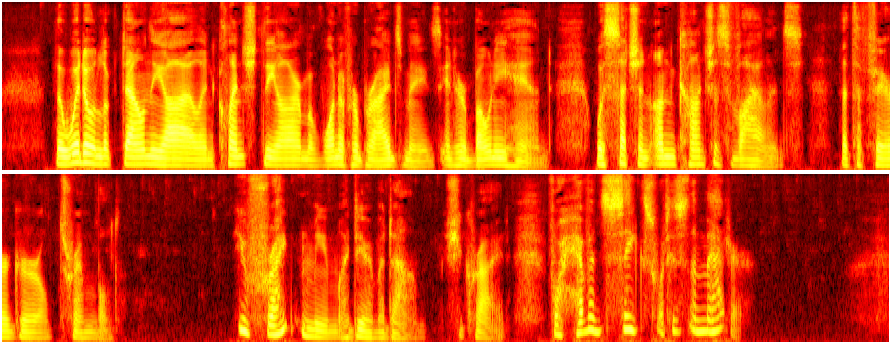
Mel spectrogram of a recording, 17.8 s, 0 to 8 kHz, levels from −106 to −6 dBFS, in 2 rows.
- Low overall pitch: Yes, low, 110 Hz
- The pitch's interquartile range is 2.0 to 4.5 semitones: Yes, average, 4.0 semitones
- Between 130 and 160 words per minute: Yes, average, 145 wpm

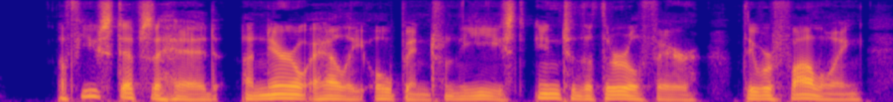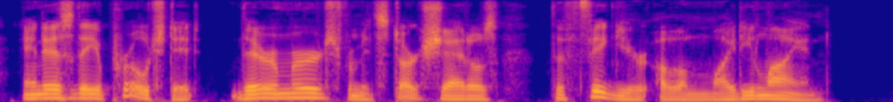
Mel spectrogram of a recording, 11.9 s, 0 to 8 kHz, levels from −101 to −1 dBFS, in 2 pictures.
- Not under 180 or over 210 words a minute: No, average, 170 wpm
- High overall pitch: No, very low, 95 Hz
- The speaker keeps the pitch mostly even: No, average, 4.9 semitones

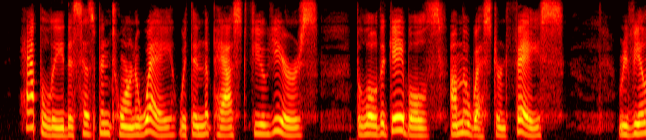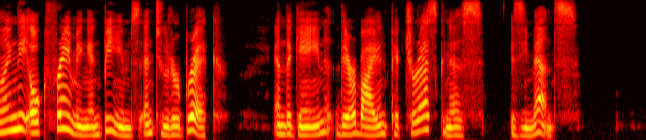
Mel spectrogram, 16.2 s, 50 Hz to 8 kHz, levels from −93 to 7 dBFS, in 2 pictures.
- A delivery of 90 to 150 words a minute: Yes, slow, 135 wpm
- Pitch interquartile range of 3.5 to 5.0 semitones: Yes, average, 4.3 semitones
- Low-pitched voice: No, medium, 185 Hz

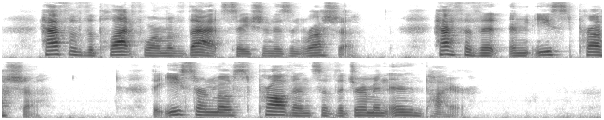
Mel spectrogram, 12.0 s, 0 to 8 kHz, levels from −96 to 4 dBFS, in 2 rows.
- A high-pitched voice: No, medium, 150 Hz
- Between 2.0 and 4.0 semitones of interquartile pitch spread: No, average, 4.6 semitones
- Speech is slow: Yes, slow, 115 wpm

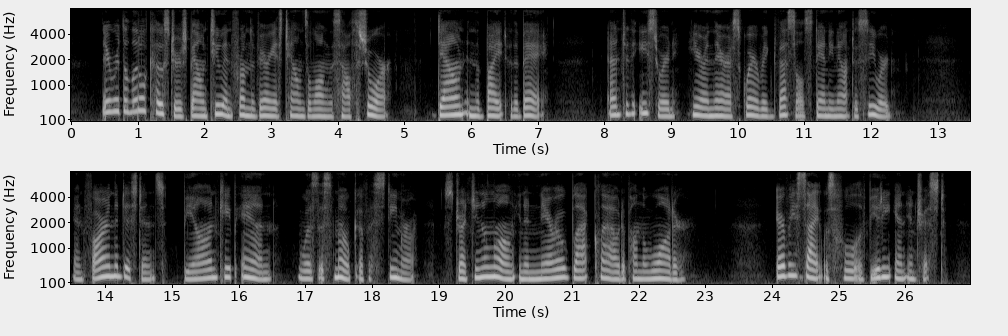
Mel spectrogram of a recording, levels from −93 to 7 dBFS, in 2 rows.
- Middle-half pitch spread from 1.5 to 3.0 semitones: No, average, 3.6 semitones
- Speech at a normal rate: Yes, average, 155 wpm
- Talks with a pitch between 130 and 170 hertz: No, high, 205 Hz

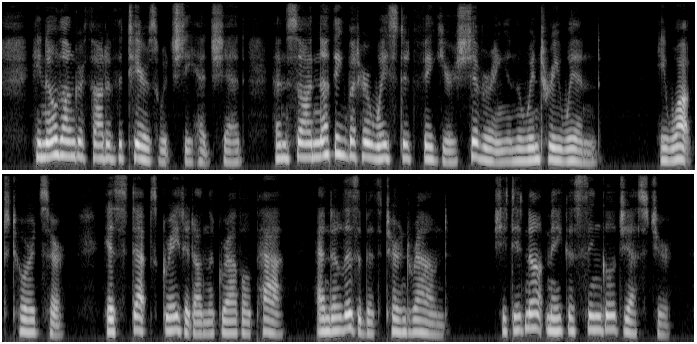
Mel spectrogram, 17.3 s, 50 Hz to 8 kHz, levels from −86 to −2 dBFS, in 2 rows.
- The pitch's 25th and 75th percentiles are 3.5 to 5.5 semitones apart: Yes, average, 4.1 semitones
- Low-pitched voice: No, medium, 175 Hz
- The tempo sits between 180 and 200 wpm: No, average, 155 wpm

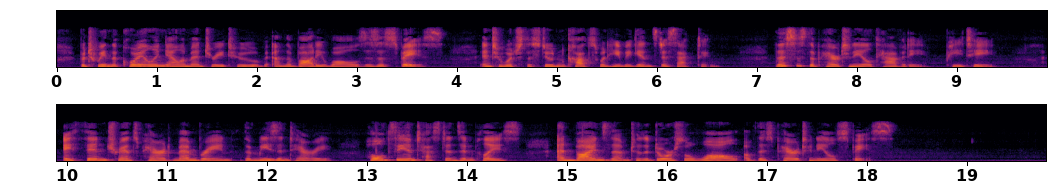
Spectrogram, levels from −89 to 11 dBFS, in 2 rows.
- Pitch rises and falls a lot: Yes, wide, 5.7 semitones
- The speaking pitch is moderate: Yes, medium, 175 Hz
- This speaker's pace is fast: No, average, 150 wpm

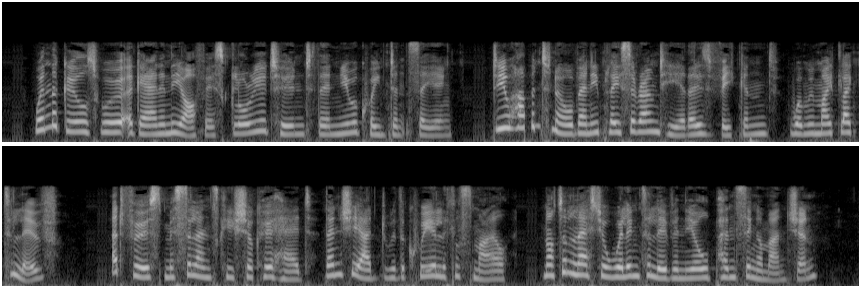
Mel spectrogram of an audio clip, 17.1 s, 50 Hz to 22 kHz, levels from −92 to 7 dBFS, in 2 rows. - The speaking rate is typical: No, fast, 210 wpm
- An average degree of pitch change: Yes, average, 3.9 semitones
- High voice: Yes, high, 235 Hz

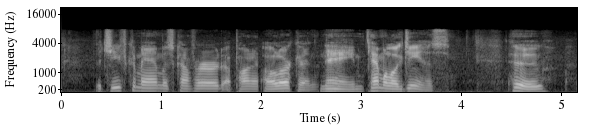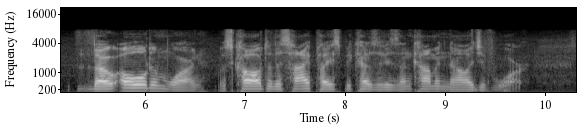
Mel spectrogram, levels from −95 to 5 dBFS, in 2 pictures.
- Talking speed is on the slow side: No, average, 170 wpm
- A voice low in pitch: Yes, low, 120 Hz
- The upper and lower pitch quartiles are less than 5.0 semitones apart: Yes, average, 2.9 semitones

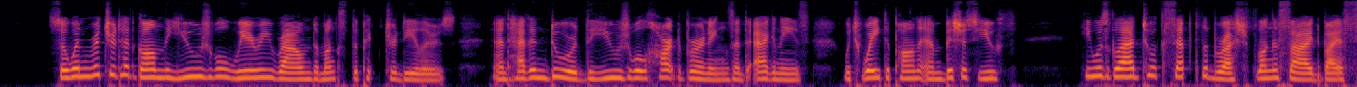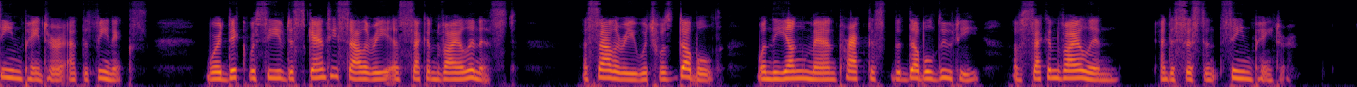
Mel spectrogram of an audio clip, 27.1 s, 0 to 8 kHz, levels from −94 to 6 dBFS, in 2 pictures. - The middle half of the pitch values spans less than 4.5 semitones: Yes, average, 3.6 semitones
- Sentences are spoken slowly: No, average, 160 wpm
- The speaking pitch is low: No, high, 200 Hz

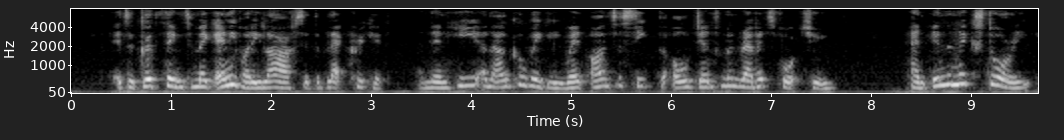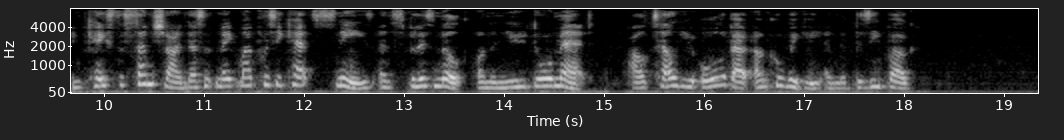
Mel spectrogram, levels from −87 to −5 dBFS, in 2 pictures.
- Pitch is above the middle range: Yes, high, 235 Hz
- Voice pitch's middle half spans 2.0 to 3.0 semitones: No, average, 4.7 semitones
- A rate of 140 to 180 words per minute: No, average, 190 wpm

